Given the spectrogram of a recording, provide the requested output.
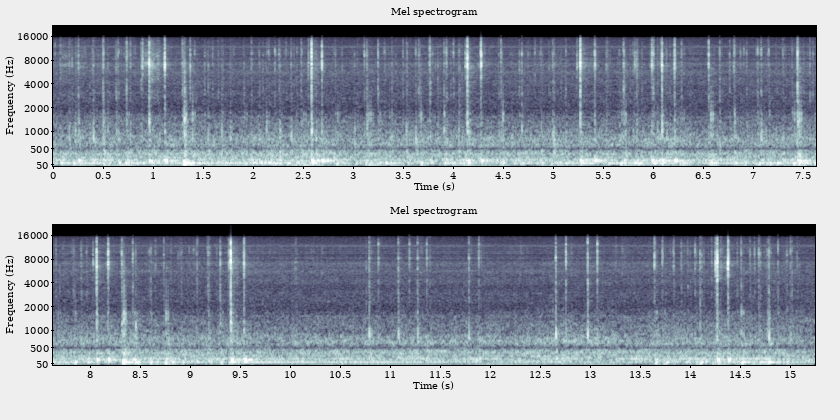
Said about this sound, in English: So maybe it's just my earphone mic that's capable of recording that low volume, but let's just test it out. So let's see if you can actually hear me typing a bunch of random stuff.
